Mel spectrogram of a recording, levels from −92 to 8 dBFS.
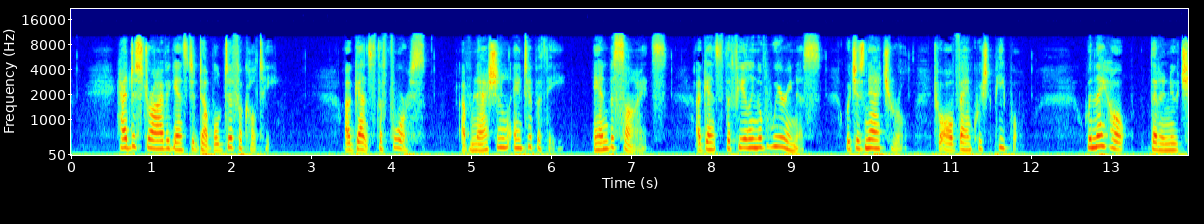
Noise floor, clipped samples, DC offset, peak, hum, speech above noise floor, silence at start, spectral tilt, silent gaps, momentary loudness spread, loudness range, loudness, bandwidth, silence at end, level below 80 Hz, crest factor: -41 dBFS; under 0.1%; under 0.1%; -2 dBFS; none; 25 dB; 0.35 s; -3 dB/octave; none; 13 LU; 2 LU; -17 LUFS; 11 kHz; 0 s; -32 dBFS; 16 dB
